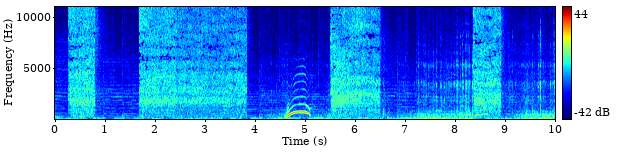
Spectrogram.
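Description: A CO2 fire extinguisher discharging through a diffuser in four separate blasts of hiss, the longest about two seconds, as it thrusts a longboard along. A short rising-and-falling whoop comes about halfway through.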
